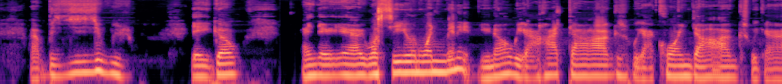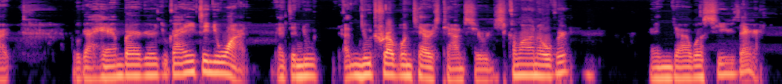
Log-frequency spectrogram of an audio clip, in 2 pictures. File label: join us, backwards; css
